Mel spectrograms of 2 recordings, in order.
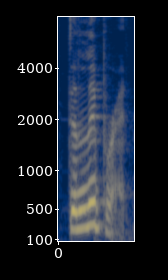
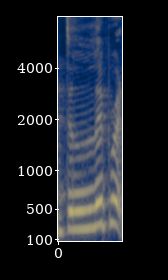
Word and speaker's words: deliberate: the previous word right as an adjective we say deliberate meaning that an action was fully intended or it was carefully considered it wasn't done by accident he made a deliberate attempt to embarrass me in front of my boss now as a verb the pronunciation changes to deliberate so we've got four syllables the second is the strongest and the fourth is also strong deliberate deliberate so to deliberate is to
